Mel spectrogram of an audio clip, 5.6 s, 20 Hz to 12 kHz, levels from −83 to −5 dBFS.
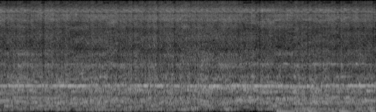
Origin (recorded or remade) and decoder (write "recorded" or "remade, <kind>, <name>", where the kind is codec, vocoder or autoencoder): remade, codec, SNAC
